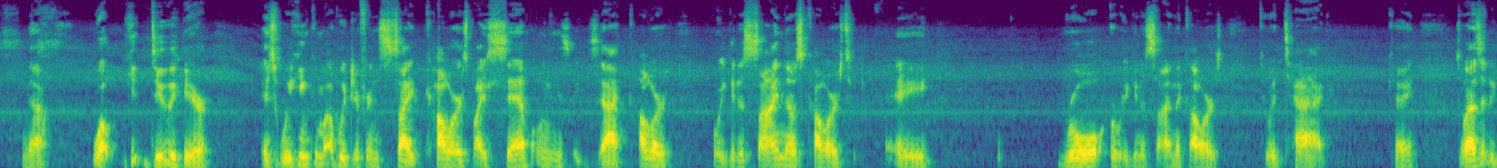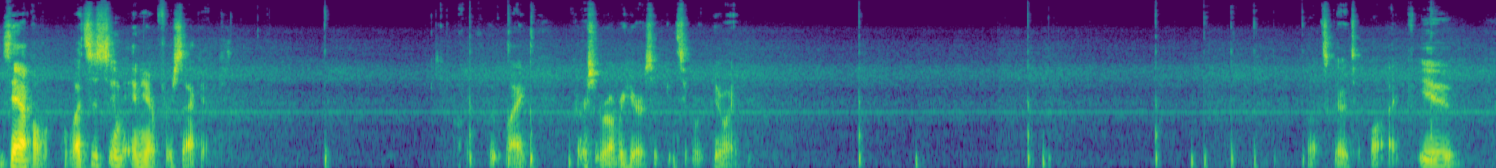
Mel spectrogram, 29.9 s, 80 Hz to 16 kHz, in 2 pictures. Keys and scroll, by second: 16.5 super+=, 17.0 super+=.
